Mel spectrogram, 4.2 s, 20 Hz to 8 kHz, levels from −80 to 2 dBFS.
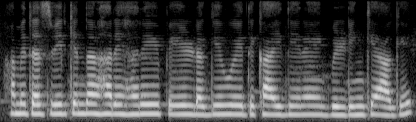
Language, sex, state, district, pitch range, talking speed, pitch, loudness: Hindi, female, Madhya Pradesh, Bhopal, 210-230 Hz, 230 wpm, 220 Hz, -16 LUFS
